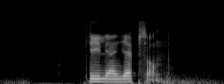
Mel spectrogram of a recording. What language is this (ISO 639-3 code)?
swe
